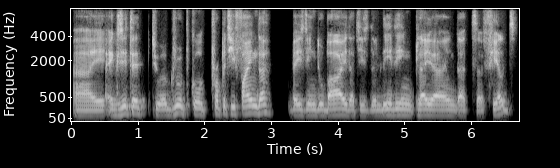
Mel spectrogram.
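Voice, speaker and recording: A man's voice: lowish voice, fairly even intonation, moderate pace, no echo. A man from Morocco with a French accent, speaking non-native English as a guest in a conversational interview. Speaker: startup founder, podcast guest.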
